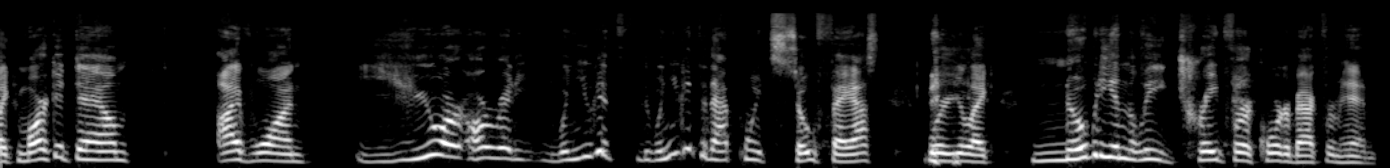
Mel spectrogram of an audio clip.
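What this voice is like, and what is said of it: Excited, animated speaking voice. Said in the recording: “as you can probably tell from my voice, I've gotten a little excited here”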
